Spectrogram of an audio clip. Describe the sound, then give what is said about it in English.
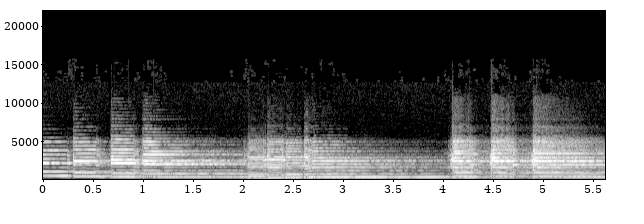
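An electric guitar plays through a Sunset overdrive, reverb, Deco and Timeline pedals, picked notes and chords ringing out in a short melodic phrase with lush reverb and delay, repeats trailing behind each attack, loud with no talking. “And then, so just for people keeping a track at home, it was just the timeline and the deco, right? The sunset, the okay. sunset drive, reverb, and the timeline, yeah.”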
